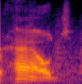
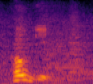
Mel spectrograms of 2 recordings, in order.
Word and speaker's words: Hoge: Now, you take a look at the last name, and it's H-O-G-E. It looks like it would be Hoge or Houge, but it's pronounced Hoagie.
